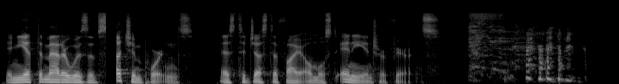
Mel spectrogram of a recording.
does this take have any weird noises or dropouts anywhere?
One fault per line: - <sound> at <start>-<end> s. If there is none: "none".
- dropout at 1.1-1.2 s
- laugh at 4.7-5.9 s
